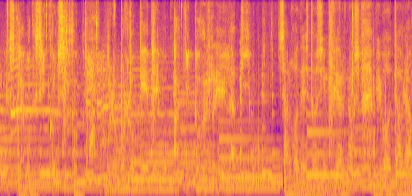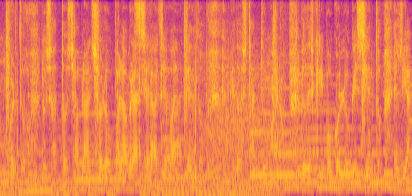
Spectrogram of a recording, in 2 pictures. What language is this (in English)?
Spanish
